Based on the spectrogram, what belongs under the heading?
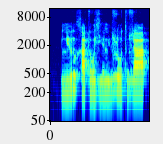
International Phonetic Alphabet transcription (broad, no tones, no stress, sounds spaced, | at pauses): lʲ ɵ ɾ ʊ x a t o zʲ a̤ lʲ ə̤ ɮ o t ə̤ ɮ a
